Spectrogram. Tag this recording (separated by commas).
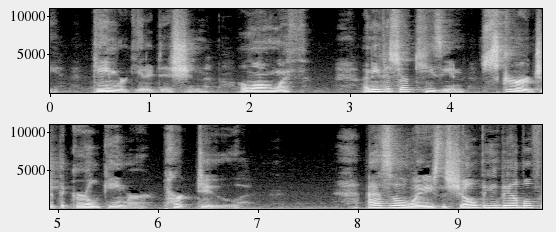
Speech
